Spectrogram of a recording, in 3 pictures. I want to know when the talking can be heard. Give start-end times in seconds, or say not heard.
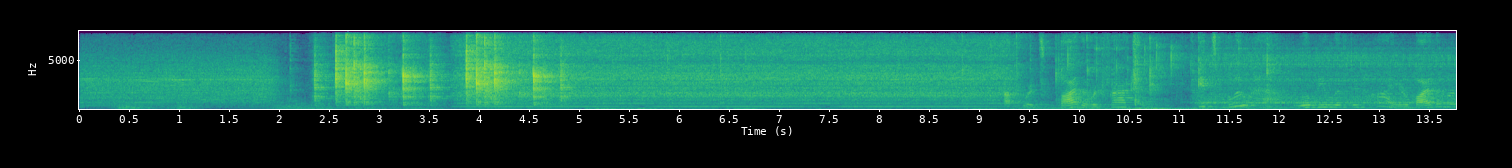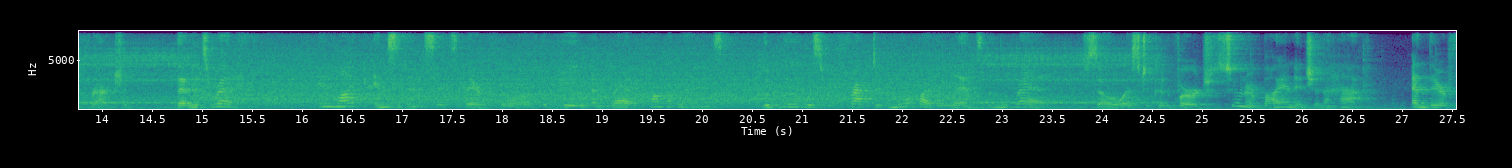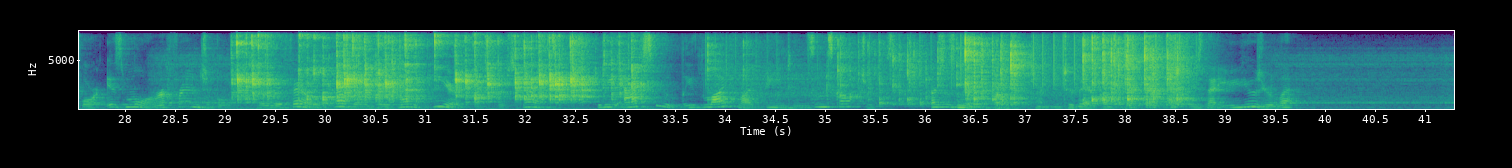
9.2-39.6.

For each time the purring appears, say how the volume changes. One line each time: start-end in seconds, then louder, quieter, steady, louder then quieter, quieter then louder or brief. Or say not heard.
not heard.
